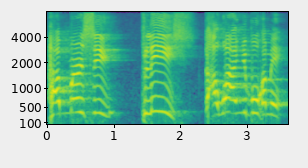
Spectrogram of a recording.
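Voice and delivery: high loud desperate cry for mercy. Retold or imitated. Blind man shouting to Jesus, high loud desperate cry. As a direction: shout it up high, begging to be heard. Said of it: "humihingi ng konting awa".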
